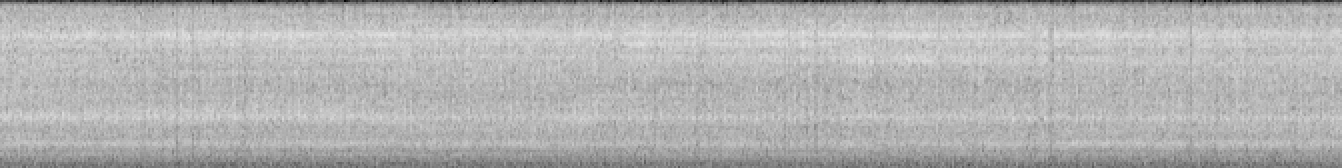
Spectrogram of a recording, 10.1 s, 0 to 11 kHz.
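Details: 2017 Ford Focus RS idling with a strange thin, high buzz that wavers and skips in and out; cause unknown.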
